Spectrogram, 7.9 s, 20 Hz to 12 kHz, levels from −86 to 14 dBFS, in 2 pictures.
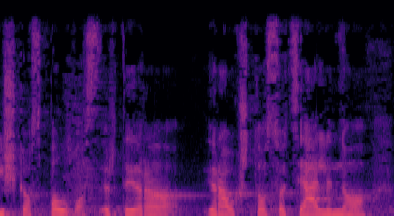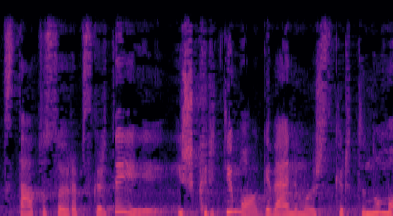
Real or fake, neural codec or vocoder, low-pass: real; none; 10.8 kHz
